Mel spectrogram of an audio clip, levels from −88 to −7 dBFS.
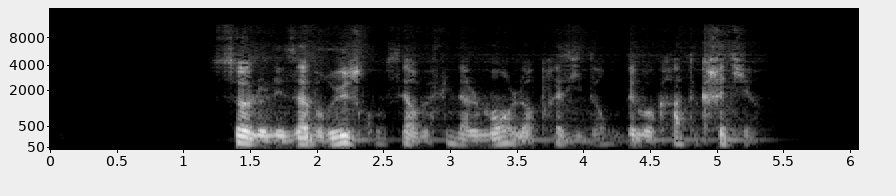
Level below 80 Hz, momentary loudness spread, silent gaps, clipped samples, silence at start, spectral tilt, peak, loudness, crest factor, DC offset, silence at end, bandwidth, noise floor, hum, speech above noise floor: -74 dBFS; 20 LU; none; under 0.1%; 1.3 s; -6.5 dB/octave; -6 dBFS; -28 LUFS; 24 dB; under 0.1%; 0.8 s; 11 kHz; under -90 dBFS; none; over 62 dB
